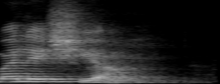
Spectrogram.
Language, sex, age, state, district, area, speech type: Marathi, female, 18-30, Maharashtra, Akola, urban, spontaneous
